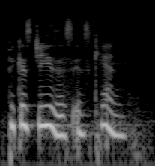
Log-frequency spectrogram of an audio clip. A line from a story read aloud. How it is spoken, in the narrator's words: The answer came gently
